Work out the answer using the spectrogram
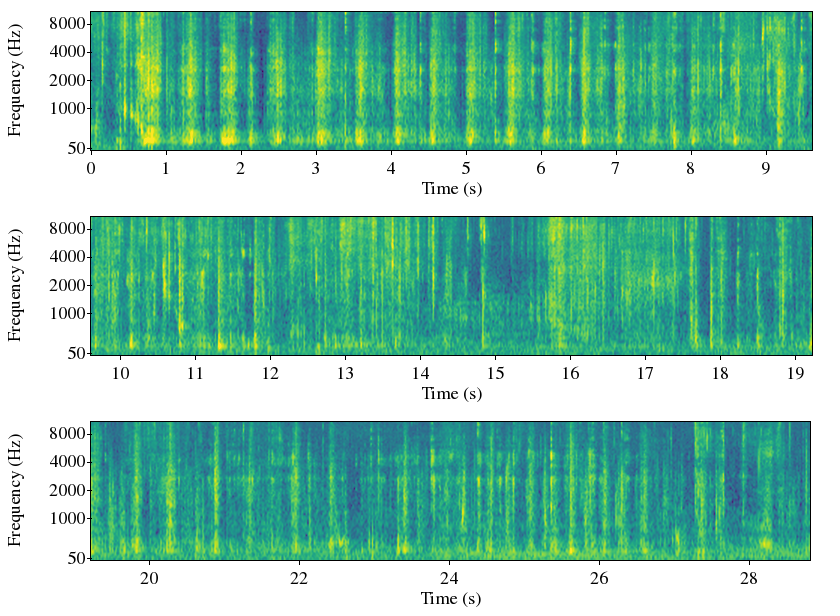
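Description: Close-miked crunching and chewing of crisp fried food: many sharp, irregular crunchy bites and chews, thickest around fifteen to seventeen seconds in.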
